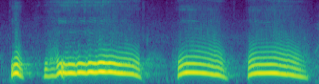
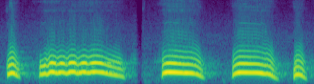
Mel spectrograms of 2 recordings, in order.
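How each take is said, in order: First: High, loud hooting owl call; a loud owl woo, woo; owl greeting hoot. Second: Owl response hoot. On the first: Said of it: "the way he would greet". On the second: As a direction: answer the hoot and drop at the end. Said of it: "then the response is". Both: Retold or imitated.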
